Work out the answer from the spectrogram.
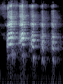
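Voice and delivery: high, loud burst of laughter. Real, not acted. Reacting to a headline on loud women, laughing. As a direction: laugh out in disbelief.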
